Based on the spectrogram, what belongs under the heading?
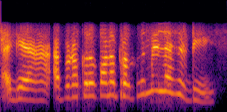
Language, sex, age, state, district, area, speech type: Odia, female, 18-30, Odisha, Jagatsinghpur, urban, conversation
